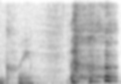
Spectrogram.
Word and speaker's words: crème: It's spelled like creme, but I'm gonna say cream.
